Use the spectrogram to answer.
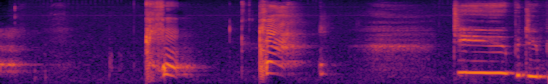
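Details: Hiccups in a baby laughing at her mother's mirror reflection in a small, echoing bathroom: abrupt, sharp catches of breath with short voiced sounds and giggles in between.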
